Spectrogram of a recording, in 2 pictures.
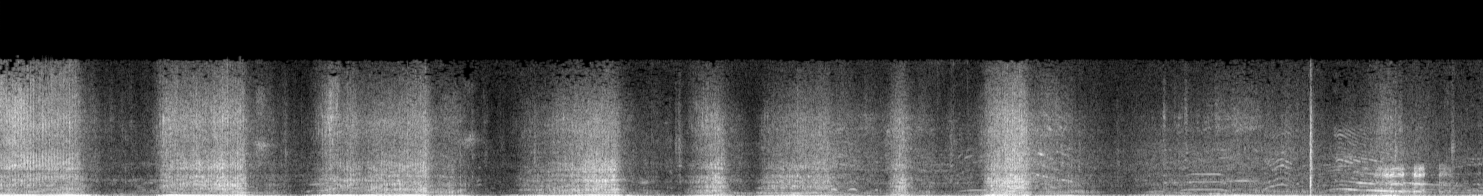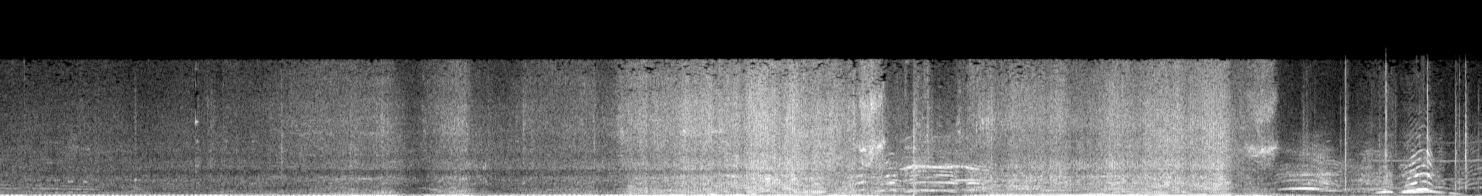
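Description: An off-road vehicle's engine revs up and down loudly throughout.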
